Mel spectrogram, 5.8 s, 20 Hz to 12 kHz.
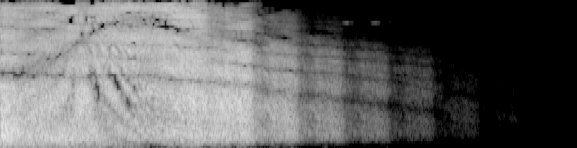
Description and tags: Whoosh 1 Flange
Radio Imaging Element
Sound Design Studio for Animation, GroundBIRD, Sheffield.
sfx, wipe, imaging, splitter, processed, kick, bumper, oneshot, sting, bed, noisy, radio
